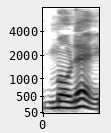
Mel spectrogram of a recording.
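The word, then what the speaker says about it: Mo'ne: I like to call her Money. Money. Her name is Monet. It's pronounced Monet.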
